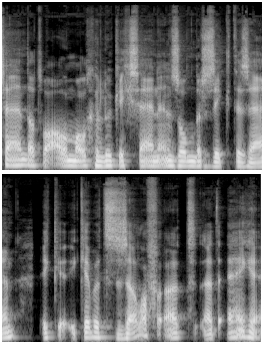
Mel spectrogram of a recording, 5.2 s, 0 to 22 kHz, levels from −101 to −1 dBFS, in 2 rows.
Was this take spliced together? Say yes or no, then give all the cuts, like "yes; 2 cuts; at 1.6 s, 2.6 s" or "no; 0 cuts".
yes; 1 cut; at 2.9 s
